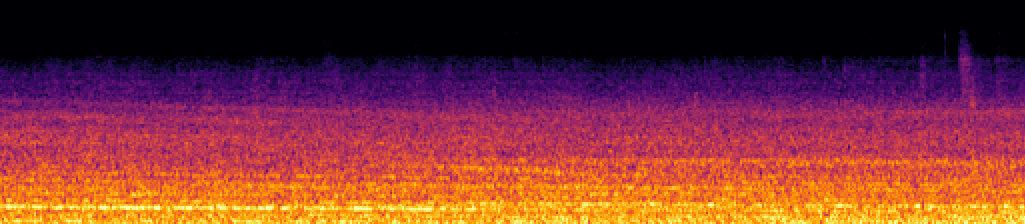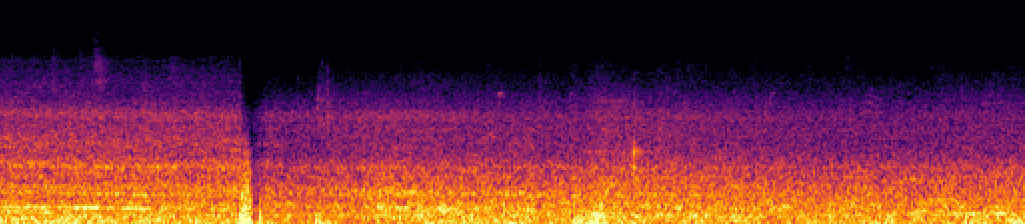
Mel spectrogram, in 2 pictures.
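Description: Electric train running, a steady rumble with a hum that sinks slowly in pitch, as of a train slowing. A single sharp click comes about nine and a half seconds in, after which the hum fades and the sound is duller.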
